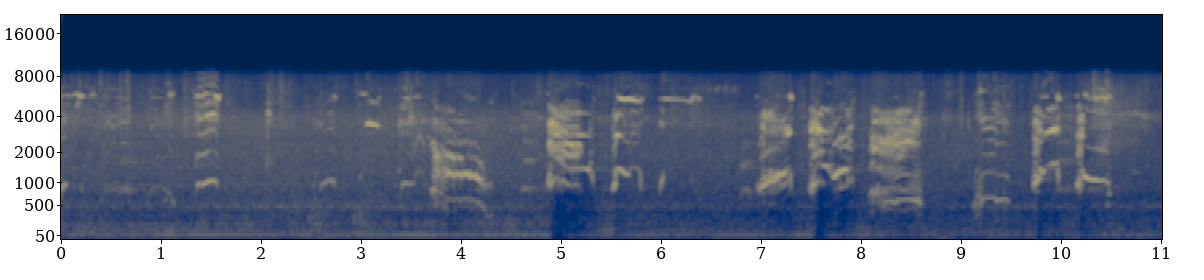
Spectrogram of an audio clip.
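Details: Seven-week-old Alaskan Malamute puppies giving a busy run of high whimpers and squeaky yips, many rising then falling in pitch, in scattered bursts with short quiet gaps, some overlapping, across the whole stretch.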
